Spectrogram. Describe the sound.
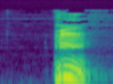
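A single throat clearing, one short, rough burst of roughly a third of a second, heard alone with no speech around it.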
